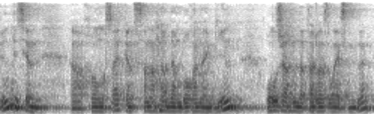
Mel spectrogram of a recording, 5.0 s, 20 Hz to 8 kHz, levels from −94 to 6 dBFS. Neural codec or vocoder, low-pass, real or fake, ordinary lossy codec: codec, 16 kHz, 16 kbps, FunCodec, trained on LibriTTS, 50 frames a second; 7.2 kHz; fake; none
